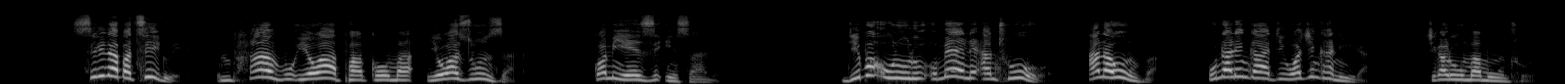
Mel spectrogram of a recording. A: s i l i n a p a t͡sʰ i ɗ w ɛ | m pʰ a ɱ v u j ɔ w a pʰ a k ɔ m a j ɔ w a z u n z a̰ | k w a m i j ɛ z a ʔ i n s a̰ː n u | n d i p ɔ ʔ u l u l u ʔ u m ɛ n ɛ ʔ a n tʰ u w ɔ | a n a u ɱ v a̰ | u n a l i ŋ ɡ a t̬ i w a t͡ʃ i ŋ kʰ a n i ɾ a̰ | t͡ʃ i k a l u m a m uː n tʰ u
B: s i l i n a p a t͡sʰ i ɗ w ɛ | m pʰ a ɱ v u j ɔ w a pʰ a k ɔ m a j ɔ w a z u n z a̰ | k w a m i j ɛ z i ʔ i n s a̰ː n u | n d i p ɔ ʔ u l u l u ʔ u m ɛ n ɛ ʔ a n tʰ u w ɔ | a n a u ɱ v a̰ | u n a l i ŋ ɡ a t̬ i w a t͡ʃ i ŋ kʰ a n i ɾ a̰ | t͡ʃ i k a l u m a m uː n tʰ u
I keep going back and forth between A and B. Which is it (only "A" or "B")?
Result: B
